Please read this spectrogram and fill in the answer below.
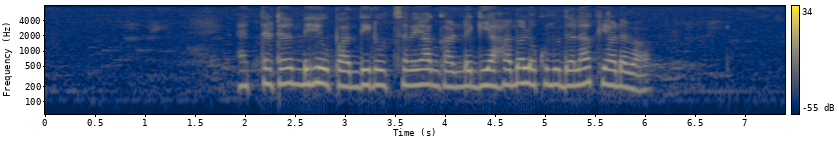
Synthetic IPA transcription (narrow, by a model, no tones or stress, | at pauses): æt̪ːəʈəmːeɦeupand̪inəut̪səʋəjak̚ɡanːəɡijaɦaməlokumud̪əlakjanəʋaː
